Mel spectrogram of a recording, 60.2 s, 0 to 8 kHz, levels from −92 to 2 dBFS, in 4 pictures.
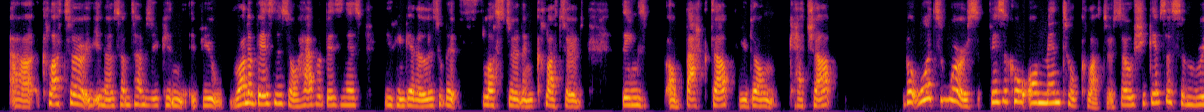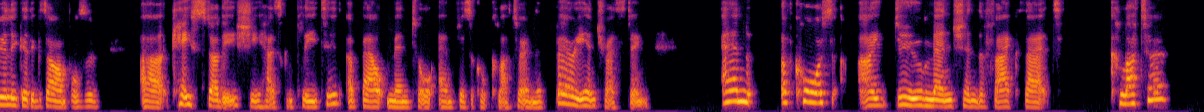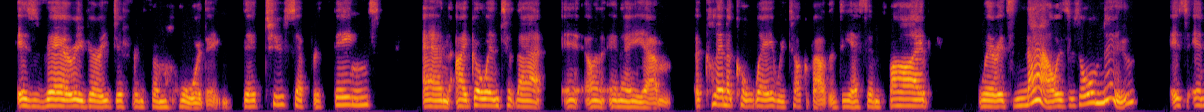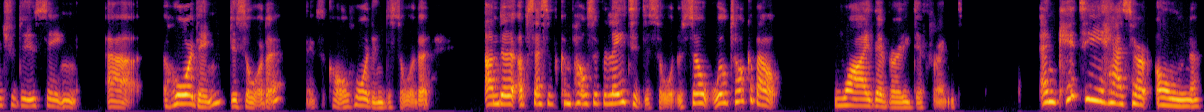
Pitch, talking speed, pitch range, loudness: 190 Hz, 135 wpm, 165-245 Hz, -19 LUFS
